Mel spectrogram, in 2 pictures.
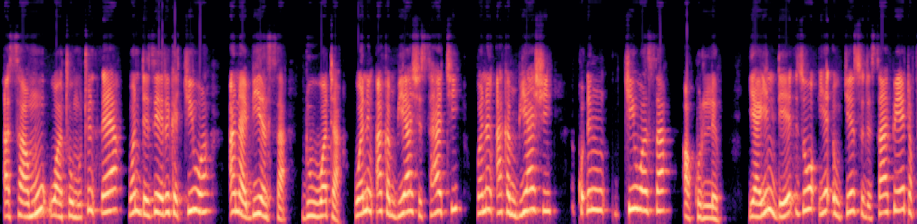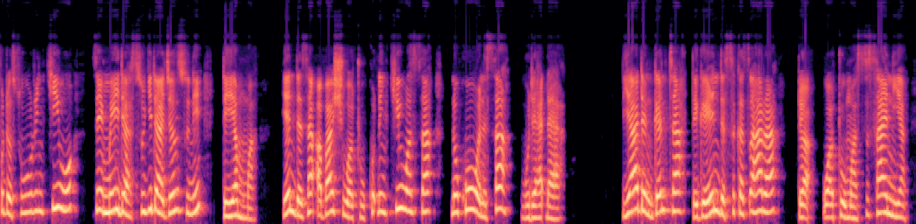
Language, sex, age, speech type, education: Hausa, female, 15-29, spontaneous, tertiary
